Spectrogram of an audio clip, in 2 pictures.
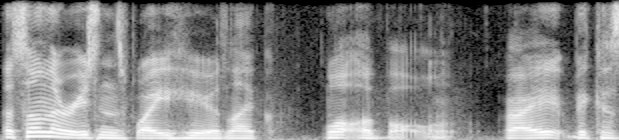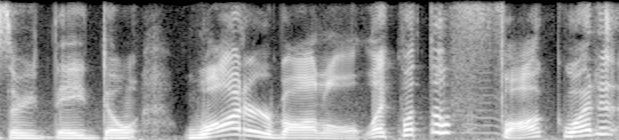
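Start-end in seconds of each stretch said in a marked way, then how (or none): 4.0-4.9 exaggerated American accent, hard consonants. Comparing British and American consonants, the speaker demonstrates an exaggerated American accent. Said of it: "American accents are funny as fuck because they have the strongest consonants".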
